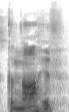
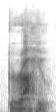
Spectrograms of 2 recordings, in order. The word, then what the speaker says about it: Gnáthamh: While I would pronounce this word as Gnáthamh, and this word means routine or procedure, by the way, an Ulster speaker would more often than not pronounce it as grahu.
